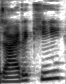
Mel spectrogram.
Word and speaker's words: Didache: It's from the Didache, and the Didache is, if you go on Wikipedia, you can look it up, and it's not spelled like how it sounds. It's actually spelled like D-I-D-A-C-H-E, so it's spelled like did ache, but it's pronounced Didache.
